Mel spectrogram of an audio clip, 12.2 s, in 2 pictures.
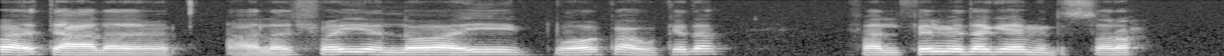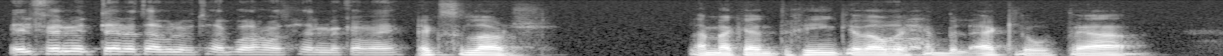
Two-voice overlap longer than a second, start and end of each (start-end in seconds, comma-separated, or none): none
